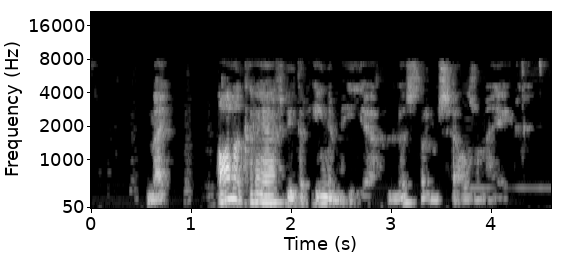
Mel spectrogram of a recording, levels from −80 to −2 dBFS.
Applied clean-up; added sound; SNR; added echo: classical method spectral subtraction.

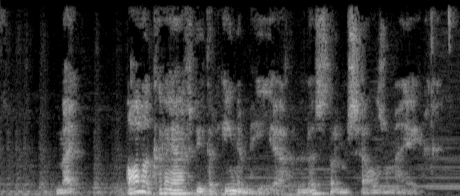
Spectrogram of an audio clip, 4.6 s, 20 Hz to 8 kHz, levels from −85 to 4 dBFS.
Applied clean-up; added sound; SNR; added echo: none; Squeak; 15 dB; none.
